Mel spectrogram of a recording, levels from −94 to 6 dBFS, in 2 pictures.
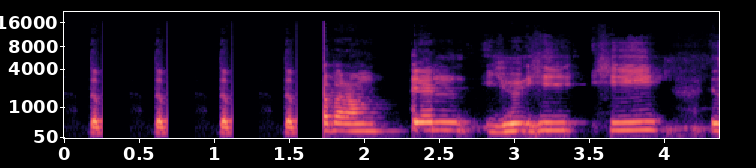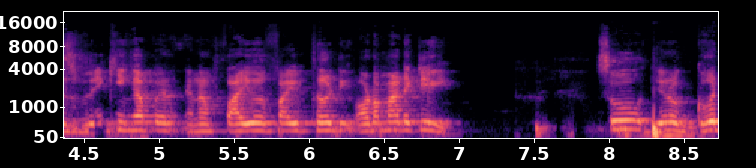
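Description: Speech clip with a stutter with silent gaps: the stream likely stalled, so from 0.0 to 1.73 s a 248 ms fragment repeats three times, each followed by 184 ms of digital silence.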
